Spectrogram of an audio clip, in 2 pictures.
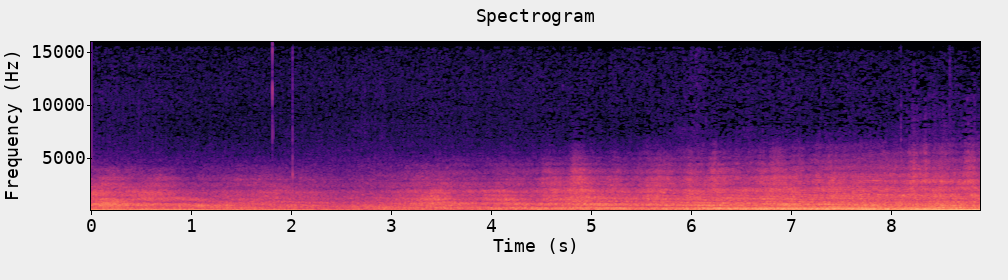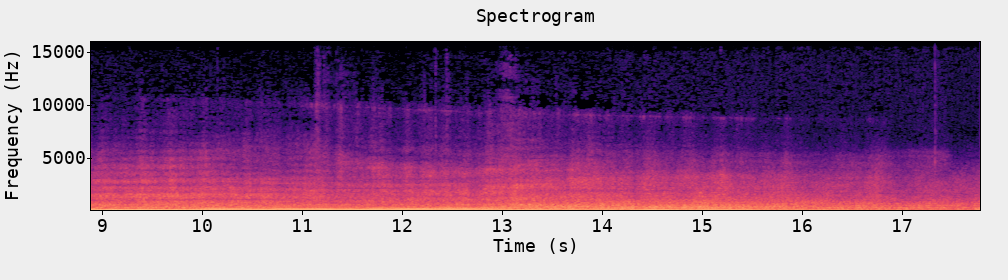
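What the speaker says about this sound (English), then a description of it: "We had a Pilatus PC-12 at Eshet a few times during the pandemic, and it was really impressive to see them using such a short runway." A Pilatus PC-12 single-engine turboprop at Newcastle Airport, its propeller drone loud and close, rising and shifting in pitch as it passes, with a strong low hum and tonal whine throughout.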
